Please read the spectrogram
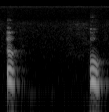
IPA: ʊ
